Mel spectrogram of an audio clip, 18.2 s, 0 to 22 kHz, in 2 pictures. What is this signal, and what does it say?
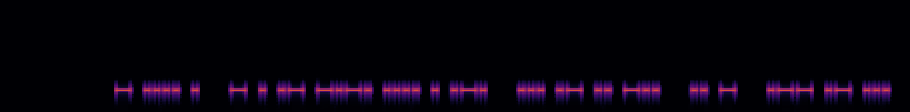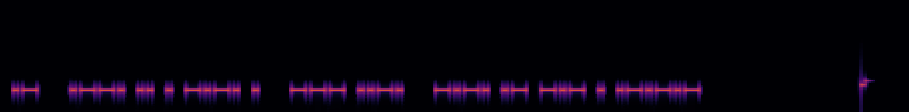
Morse code, heard as a keyed tone, about 25 wpm, 700 Hz. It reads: THE TEACHER SAID IT WAS A PIECE OF CAKE.
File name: practice / 25wpm / All-Age Appropriate Jokes - 25wpm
